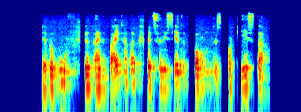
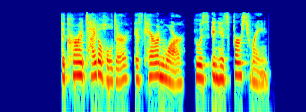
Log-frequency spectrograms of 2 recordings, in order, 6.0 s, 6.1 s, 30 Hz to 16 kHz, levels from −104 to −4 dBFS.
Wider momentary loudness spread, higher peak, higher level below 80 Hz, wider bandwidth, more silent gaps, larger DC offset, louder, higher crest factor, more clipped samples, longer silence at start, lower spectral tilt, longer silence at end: about the same, 13 LU vs 11 LU; about the same, -2 dBFS vs -2 dBFS; about the same, -62 dBFS vs -64 dBFS; about the same, 7.8 kHz vs 8 kHz; first, 1.61-1.67 s, 2.88-2.93 s, 3.78-3.88 s, 4.43-4.55 s, 4.76-4.80 s, 5.08-5.13 s vs 3.70-3.85 s; neither; about the same, -21 LUFS vs -20 LUFS; about the same, 20 dB vs 18 dB; neither; second, 0.85 s vs 1.2 s; about the same, -6.5 dB/octave vs -5.5 dB/octave; about the same, 0.75 s vs 0.8 s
